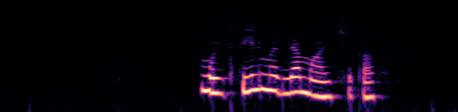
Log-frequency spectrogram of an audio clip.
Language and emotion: Russian, neutral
